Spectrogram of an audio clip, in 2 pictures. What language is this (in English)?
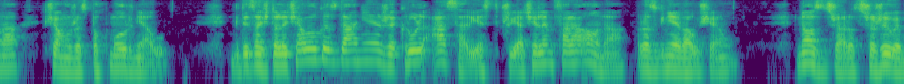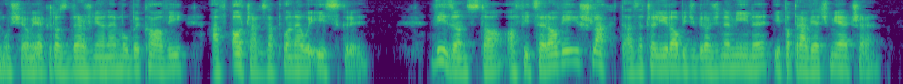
Polish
